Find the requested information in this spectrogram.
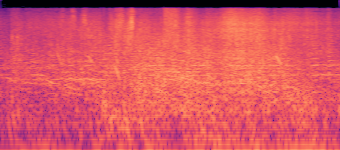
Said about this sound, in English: One after another, the soldiers fall as gunfire slams into their bodies.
